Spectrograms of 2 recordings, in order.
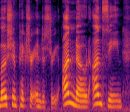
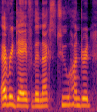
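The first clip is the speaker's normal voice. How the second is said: plain reading voice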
